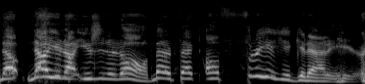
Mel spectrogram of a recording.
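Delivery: high, mean, snotty shop clerk voice. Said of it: "Real mean and snotty".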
